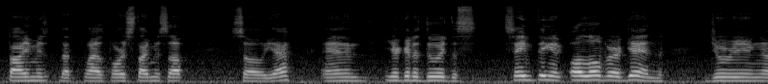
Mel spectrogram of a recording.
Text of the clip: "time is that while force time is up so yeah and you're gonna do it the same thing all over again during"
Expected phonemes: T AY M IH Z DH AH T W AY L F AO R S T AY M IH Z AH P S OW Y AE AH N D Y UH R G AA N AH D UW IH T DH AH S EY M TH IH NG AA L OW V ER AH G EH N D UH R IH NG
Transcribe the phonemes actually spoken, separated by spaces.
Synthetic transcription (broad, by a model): T AY M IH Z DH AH T W AY L F AO R S T AY M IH S AH P S OW Y AE AH N D Y UH R G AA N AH D UW IH T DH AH S EY M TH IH NG AA L OW V ER AH G EH N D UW R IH NG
